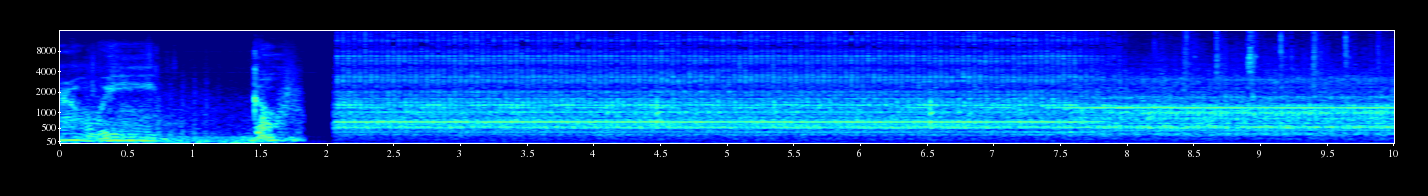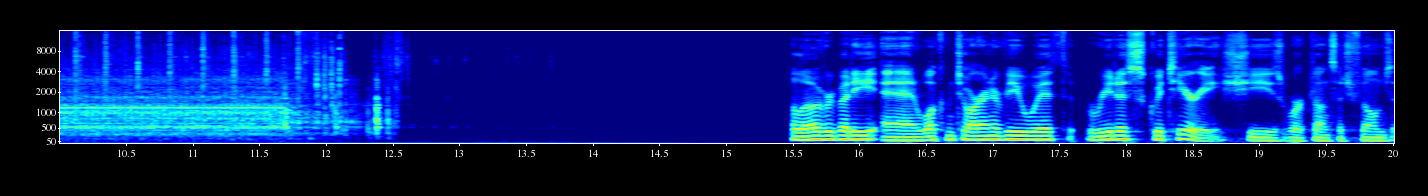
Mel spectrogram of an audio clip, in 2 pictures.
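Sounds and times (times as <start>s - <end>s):
speech: 1.5s - 1.8s, 15.5s - 20.0s
film projector running: 2.1s - 12.6s.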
